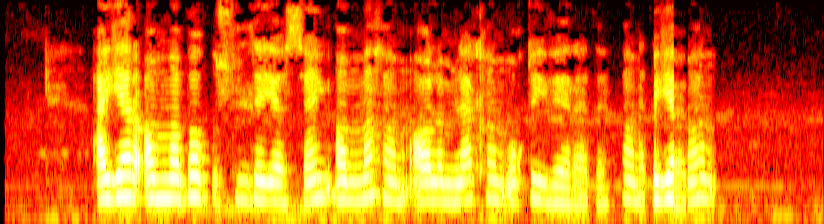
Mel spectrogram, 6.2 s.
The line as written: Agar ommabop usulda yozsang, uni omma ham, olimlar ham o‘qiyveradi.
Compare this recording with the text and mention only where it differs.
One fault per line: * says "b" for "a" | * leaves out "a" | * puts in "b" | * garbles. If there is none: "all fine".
* leaves out "uni"
* garbles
